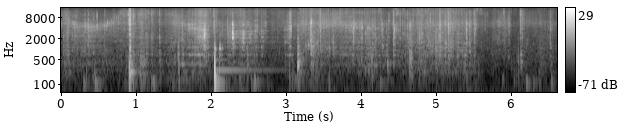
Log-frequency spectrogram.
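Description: Footsteps crunch and branches rustle as a man walks through brush.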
